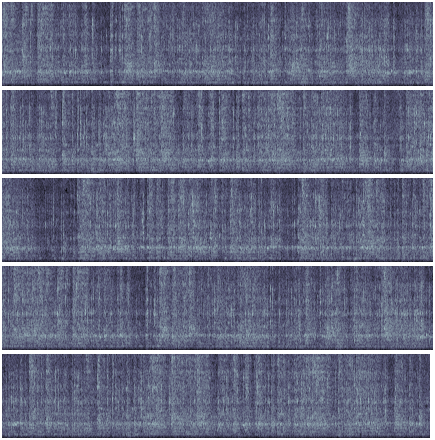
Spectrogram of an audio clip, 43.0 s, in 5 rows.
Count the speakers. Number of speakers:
zero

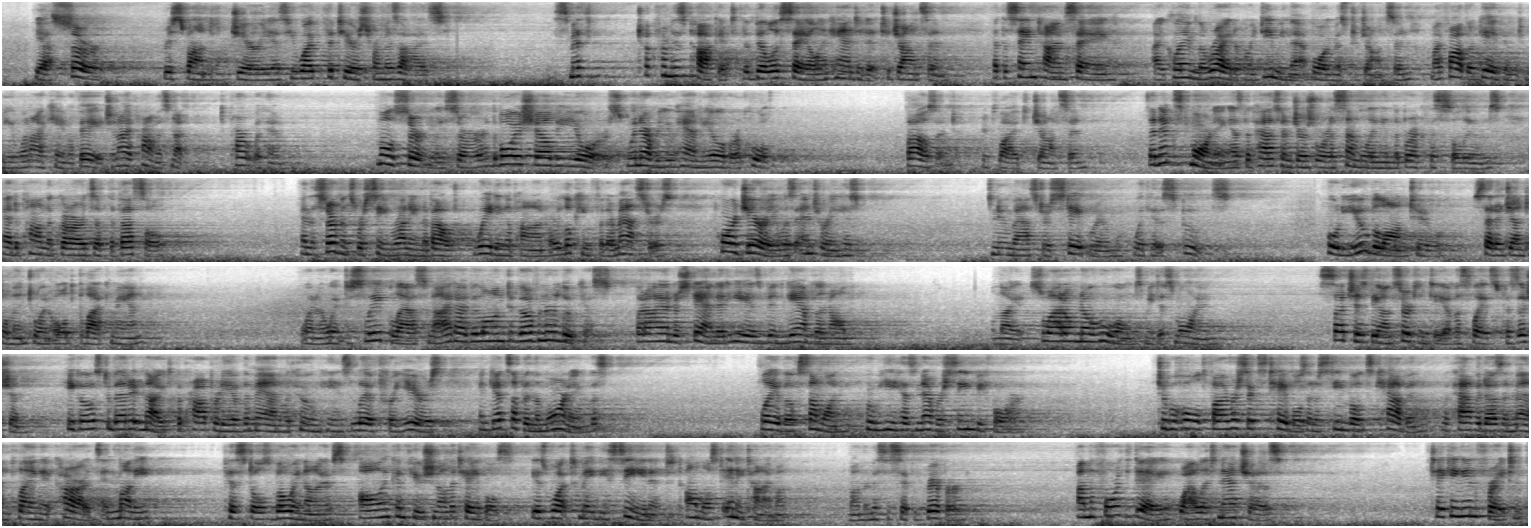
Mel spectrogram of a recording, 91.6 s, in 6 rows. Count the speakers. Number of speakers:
one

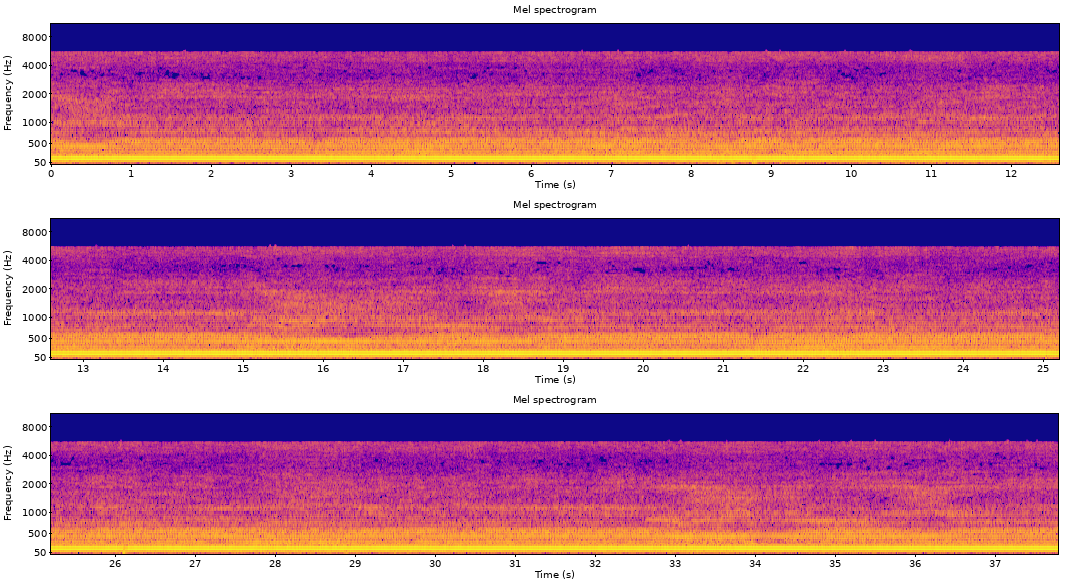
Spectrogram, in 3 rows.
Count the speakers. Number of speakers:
zero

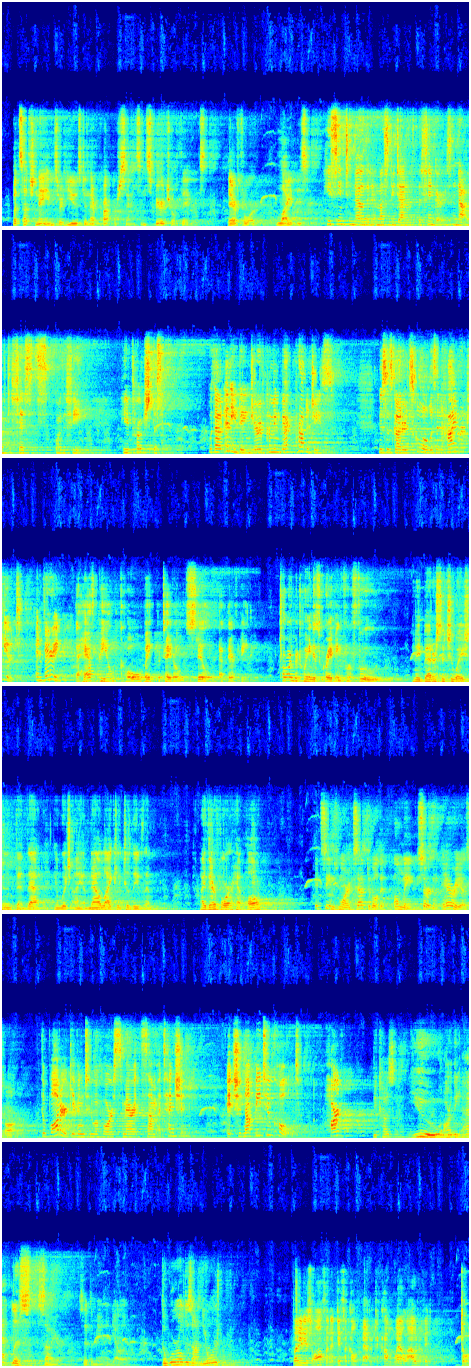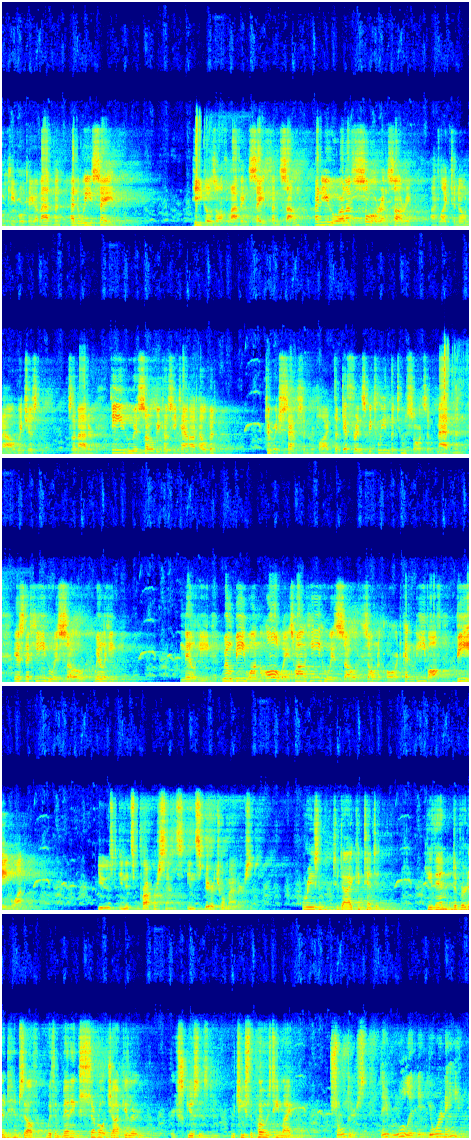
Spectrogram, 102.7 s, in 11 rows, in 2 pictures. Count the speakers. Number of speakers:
nine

